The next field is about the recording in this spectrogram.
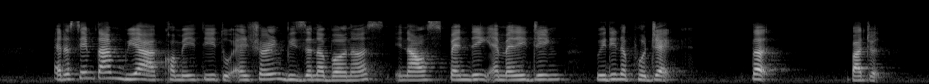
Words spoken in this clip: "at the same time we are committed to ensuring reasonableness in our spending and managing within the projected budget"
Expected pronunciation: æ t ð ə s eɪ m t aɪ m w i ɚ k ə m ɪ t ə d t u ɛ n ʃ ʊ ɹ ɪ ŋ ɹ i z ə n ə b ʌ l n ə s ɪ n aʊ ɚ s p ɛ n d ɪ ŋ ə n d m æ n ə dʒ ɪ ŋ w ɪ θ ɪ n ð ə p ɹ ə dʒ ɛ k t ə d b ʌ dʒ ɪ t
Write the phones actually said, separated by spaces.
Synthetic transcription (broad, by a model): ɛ t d ə s eɪ m t aɪ m w i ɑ k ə m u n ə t t u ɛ n ʃ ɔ ɹ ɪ ŋ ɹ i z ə n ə b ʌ n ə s ɪ n aʊ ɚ s p ɛ n d ɪ ŋ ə n m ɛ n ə dʒ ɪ ŋ w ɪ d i n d ə p ɹ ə dʒ ɛ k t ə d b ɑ dʒ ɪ t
